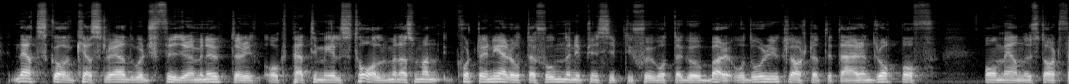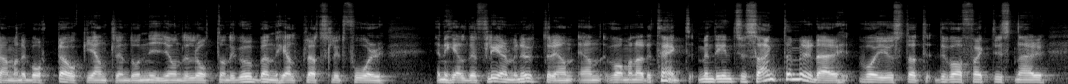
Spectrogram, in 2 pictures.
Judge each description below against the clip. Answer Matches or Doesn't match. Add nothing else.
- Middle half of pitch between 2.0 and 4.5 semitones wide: Matches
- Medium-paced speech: Doesn't match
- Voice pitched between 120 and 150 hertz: Doesn't match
